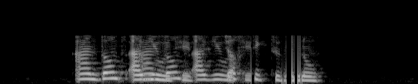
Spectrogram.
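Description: From 1.37 to 2.51 s, just before "stick to", there is a doubled audio track, most likely because the speech was captured a second time through a slower path and mixed back in. A full-band copy trails the original by roughly 0.7 s at about 5 dB lower, so the speech overlaps itself. The copy has no reverberant tail or room colouring, and it starts and stops with hard edges.

From 2.82 to 3.02 s, right after "stick to", packet loss filled with silence chops the speech. Lost packets were replaced with digital silence, producing about 140 ms of gaps scattered across 200 ms. The longest hole lasts 60 ms. The gap lengths fit 20 ms packets. Each dropout begins and ends abruptly, so the stretch sounds stuttered. All of this sits within the telephone band of the G.711 coding, which passes nothing above 4 kHz.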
